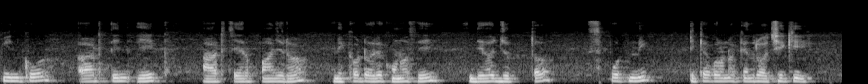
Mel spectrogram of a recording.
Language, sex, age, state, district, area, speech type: Odia, male, 18-30, Odisha, Bargarh, urban, read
